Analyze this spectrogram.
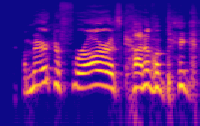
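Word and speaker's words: Ferrera: America ferrara's like uh is it Ferraro Ferrara um I don't wanna I don't want to get her her name wrong it's Ferrara America Ferrara um oh God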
